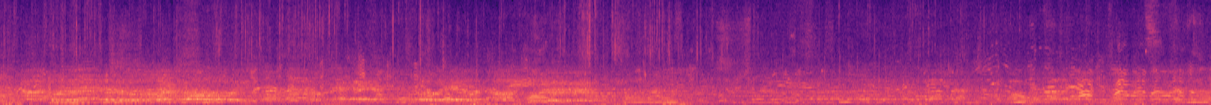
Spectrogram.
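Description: A large crowd murmurs and cheers in an open stadium.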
